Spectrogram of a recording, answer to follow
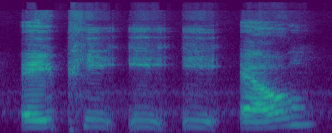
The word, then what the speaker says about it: Apeel: Shill Bates, rhymes with, and the, the company Appealing, but there's no ing, Apeel.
